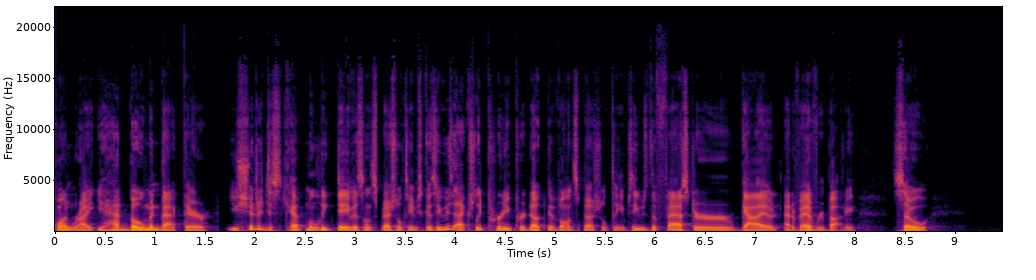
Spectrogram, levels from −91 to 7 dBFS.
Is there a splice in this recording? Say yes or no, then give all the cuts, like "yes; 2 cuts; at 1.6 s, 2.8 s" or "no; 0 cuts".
yes; 1 cut; at 1.6 s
